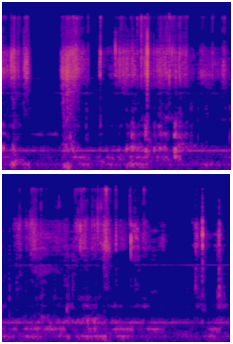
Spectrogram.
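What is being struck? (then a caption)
Slate pencil pieces. Soaked slate pencil chunks on a tiled floor are pounded again and again with a dark green cylindrical tool, crushing them into a crumbly, paste-like pile. The sound is a string of bright, wet crunches and squishy patters with short, sharp attacks and almost no low end.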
